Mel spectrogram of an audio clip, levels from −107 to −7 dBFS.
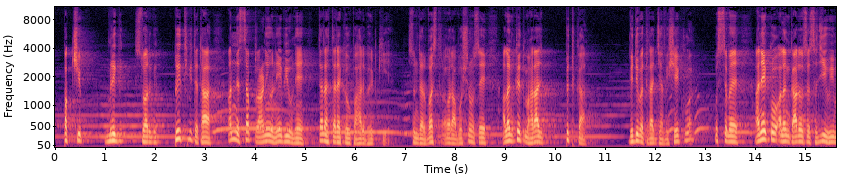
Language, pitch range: Hindi, 115-160 Hz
